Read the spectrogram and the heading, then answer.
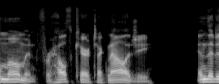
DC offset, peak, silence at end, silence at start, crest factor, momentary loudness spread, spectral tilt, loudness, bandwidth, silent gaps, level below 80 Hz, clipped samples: under 0.1%; -2 dBFS; 0 s; 0 s; 18 dB; 13 LU; -6.5 dB/octave; -21 LUFS; 15 kHz; none; -52 dBFS; under 0.1%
